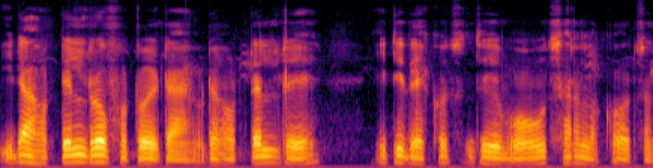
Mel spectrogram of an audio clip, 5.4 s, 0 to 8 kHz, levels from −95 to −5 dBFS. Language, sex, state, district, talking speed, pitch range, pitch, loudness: Odia, male, Odisha, Malkangiri, 155 wpm, 95-115 Hz, 105 Hz, -20 LUFS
